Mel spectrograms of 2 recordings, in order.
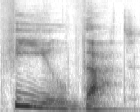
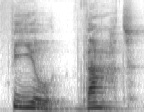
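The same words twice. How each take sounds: First: The L is made with a reduced tongue lift. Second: The L is made with a full tongue lift. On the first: "just take it halfway so that feel that becomes feel that" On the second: "Instead of taking your tongue all the way to the roof of your mouth"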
